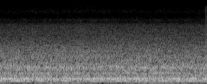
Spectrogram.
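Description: Taiwan Railway DRC1000 diesel railcar's engine running steadily, a constant low hum with no change in pitch or level.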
